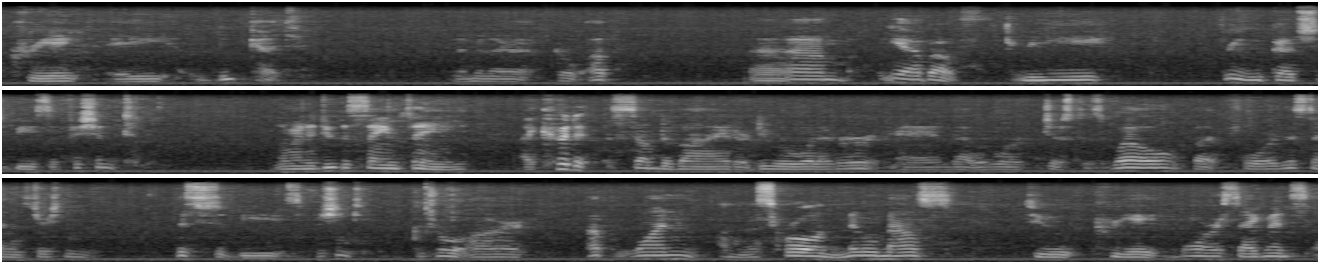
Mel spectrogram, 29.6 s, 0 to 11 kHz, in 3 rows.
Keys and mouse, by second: 12.5 ctrl+r, 22.9 ctrl+r.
